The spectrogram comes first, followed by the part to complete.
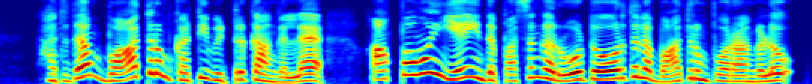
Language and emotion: Tamil, disgusted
